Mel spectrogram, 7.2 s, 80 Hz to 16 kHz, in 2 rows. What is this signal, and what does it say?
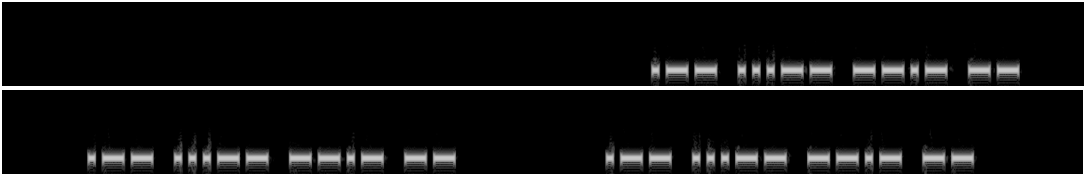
Morse code, heard as a keyed tone, about 46 wpm, 700 Hz. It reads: W3QM W3QM W3QM
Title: USA Call Signs - 4 Characters - Repeated 3x - 50wpm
